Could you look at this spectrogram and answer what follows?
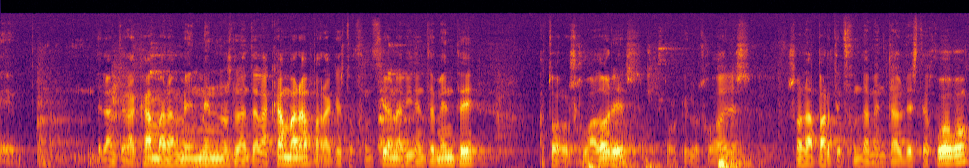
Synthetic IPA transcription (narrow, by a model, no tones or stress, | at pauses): d̪e̞lant̪eelakamaɾammẽ̞no̞zðelant̪eelakamaɾapaɾakeest̪o̞fun̟θjo̞naeβ̞iðent̪e̞mẽnt̪e̞ | at̪o̞ð̞lo̞sxuɣað̞o̞ɾe̞spo̞ɾke̞lo̞sxuɣaðo̞ɾe̞sː | o̞nlapaɾt̪e̞fund̪amẽnt̪ald̪e̞st̪exwe̞ɣ̞o̞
